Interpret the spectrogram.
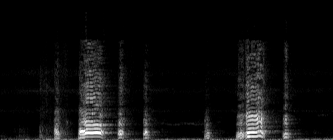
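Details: Village hen's egg-laying cackle: two loud drawn nasal cries, each followed by a few sharp short clucks, over a low background drone.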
